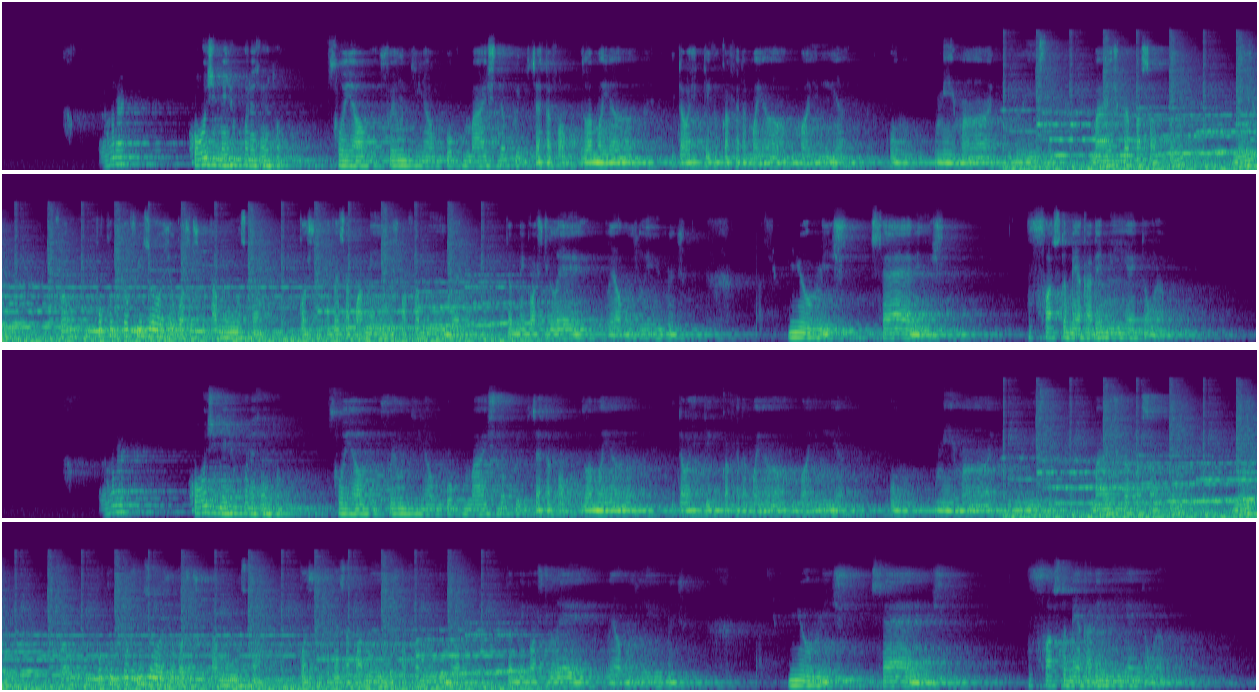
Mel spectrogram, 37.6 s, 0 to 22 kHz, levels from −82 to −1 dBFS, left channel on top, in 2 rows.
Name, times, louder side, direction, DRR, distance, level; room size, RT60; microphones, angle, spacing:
voice 1, 1.4-1.9 2.8-4.2 4.9-9.5 10.0-12.7 13.3-18.0 18.4-19.0 19.6-22.8 23.3-25.7 26.4-29.0 29.6-29.7 30.6-31.5 31.9-32.9 34.2-36.4, left 1 dB, 45° left, 5 dB, 1.1 m, -27 dB
sound 1, 15.0-26.4, left 1 dB, 5° left, 2.5 m, -29 dB
18.0 x 17.0 x 4.7 m, 2.7 s
head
